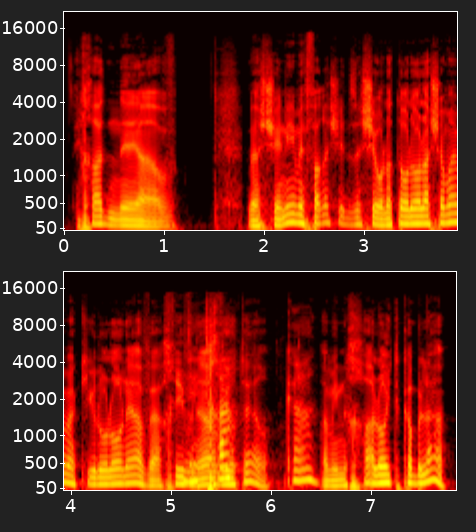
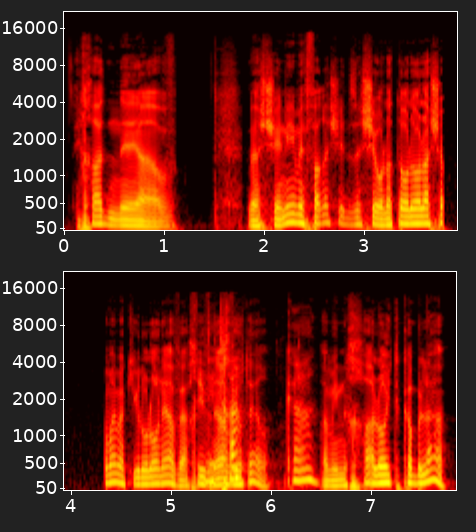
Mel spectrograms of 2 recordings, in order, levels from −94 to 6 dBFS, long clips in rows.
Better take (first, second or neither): first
